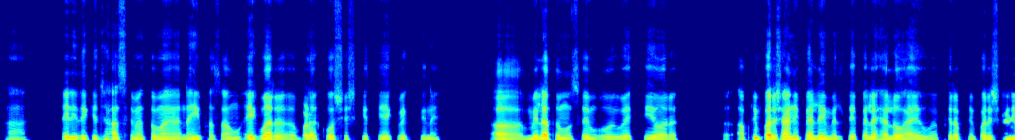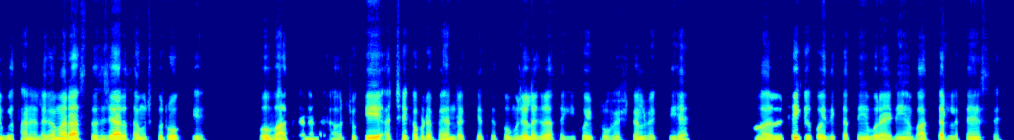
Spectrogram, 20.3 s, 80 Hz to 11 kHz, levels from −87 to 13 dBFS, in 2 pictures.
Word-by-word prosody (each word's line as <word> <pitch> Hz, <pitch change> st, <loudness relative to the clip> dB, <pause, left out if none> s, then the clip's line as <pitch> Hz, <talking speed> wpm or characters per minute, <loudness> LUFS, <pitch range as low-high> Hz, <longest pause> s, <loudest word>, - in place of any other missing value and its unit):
हाँ। 100 Hz, -1 st, -8 dB, 0.4 s
नहीं, 165 Hz, -, +5 dB
नहीं 160 Hz, -, +2 dB
देखिए 145 Hz, 0 st, -1 dB
झाँसे 130 Hz, -, -3 dB
मैं 130 Hz, -, +1 dB
तो 125 Hz, 0 st, -3 dB
मैं 120 Hz, -1 st, 0 dB
नहीं 110 Hz, 0 st, +1 dB
फँसा 100 Hz, +1 st, -7 dB
हूँ। 140 Hz, +7 st, -2 dB
एक 125 Hz, -1 st, +4 dB
बार 135 Hz, 0 st, +5 dB, 0.2 s
बड़ा 120 Hz, +3 st, 0 dB
कोशिश 130 Hz, +1 st, -4 dB
की 125 Hz, -, -7 dB
थी 125 Hz, -, -8 dB
एक 115 Hz, -, -2 dB
व्यक्ति 105 Hz, +1 st, -8 dB
ने। 120 Hz, +5 st, -6 dB, 0.5 s
अ, 100 Hz, -1 st, +1 dB
मिला 115 Hz, +5 st, +5 dB
तो 145 Hz, +2 st, -2 dB
मुझसे 135 Hz, +1 st, -2 dB
वो 125 Hz, -2 st, -3 dB
व्यक्ति 125 Hz, +5 st, -3 dB
और 130 Hz, -3 st, +1 dB, 0.5 s
अ, -, -, -18 dB
अपनी 145 Hz, -, +1 dB
परेशानी 125 Hz, 0 st, +7 dB
पहले 130 Hz, -1 st, +2 dB
ही -, -, +4 dB
मिलते 120 Hz, 0 st, -3 dB
पहले 115 Hz, -1 st, 0 dB
हेलो-हाय 115 Hz, +1 st, +2 dB
हुआ 120 Hz, +6 st, -4 dB
फिर 140 Hz, -5 st, -4 dB
अपनी 115 Hz, +2 st, -5 dB
परेशानी 100 Hz, -3 st, -1 dB
बताने 95 Hz, 0 st, -2 dB
लगा। 105 Hz, +8 st, -1 dB
मैं 135 Hz, 0 st, +6 dB
रास्ते 125 Hz, +4 st, +5 dB
से 140 Hz, -, -5 dB
जा 135 Hz, 0 st, +6 dB
रहा 140 Hz, -, +2 dB
था 145 Hz, -, +1 dB
मुझको 135 Hz, 0 st, -4 dB
रोक 115 Hz, -4 st, +1 dB
के 100 Hz, -, -3 dB, 0.6 s
वो 115 Hz, -1 st, +5 dB
बात 105 Hz, -1 st, +3 dB
करने 90 Hz, -1 st, -5 dB
लगा। 95 Hz, +1 st, -11 dB
और 100 Hz, -, -8 dB
चूँकि 135 Hz, +4 st, +5 dB
अच्छे 150 Hz, -, -3 dB
कपड़े 135 Hz, -2 st, 0 dB
पहन 125 Hz, -1 st, -1 dB
रखे 120 Hz, +1 st, -5 dB
थे 135 Hz, +4 st, -12 dB
तो 130 Hz, -2 st, -5 dB
मुझे 110 Hz, +1 st, +2 dB
लग 110 Hz, 0 st, 0 dB
रहा 115 Hz, -1 st, +3 dB
था 110 Hz, +2 st, -12 dB
कि 115 Hz, -, -14 dB
कोई 110 Hz, 0 st, -2 dB
प्रोफेशनल 100 Hz, +2 st, -4 dB
व्यक्ति 110 Hz, +2 st, -8 dB
है 155 Hz, +3 st, -2 dB, 0.7 s
और 95 Hz, 0 st, +2 dB
ठीक 155 Hz, 0 st, +6 dB
है, 145 Hz, -, 0 dB
कोई 125 Hz, -2 st, +1 dB
दिक्कत 120 Hz, 0 st, -5 dB
नहीं 115 Hz, -, -1 dB
है, -, -, -2 dB
बुराई 105 Hz, -1 st, +2 dB
नहीं 110 Hz, +1 st, -3 dB
है 110 Hz, -, -1 dB
बात 105 Hz, -1 st, -1 dB
कर 125 Hz, -, +4 dB
लेते 125 Hz, -2 st, -7 dB
हैं 110 Hz, -, +2 dB
इससे। 105 Hz, 0 st, -10 dB
120 Hz, 255 wpm, -26 LUFS, 110-130 Hz, 0.7 s, परेशानी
